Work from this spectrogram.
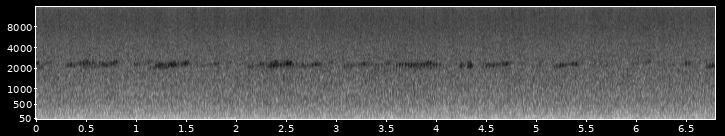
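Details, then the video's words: By a river in a mossy forest, frogs give brief rattling croaks in irregular bursts every second or so, over a continuous wash of running water. "River and Frogs sleep sounds"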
